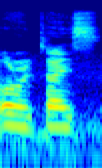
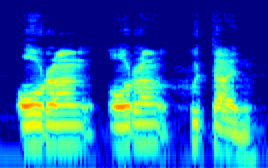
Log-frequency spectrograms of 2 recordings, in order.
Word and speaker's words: orangutan: pronounce the word because I call it orangutan, right? But you yeah, say that's it. wrong. How do you say it? Orang hutan, orang hutan.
